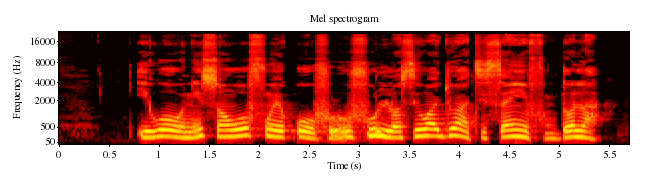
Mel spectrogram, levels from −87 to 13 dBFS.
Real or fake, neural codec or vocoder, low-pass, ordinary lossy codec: real; none; none; none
